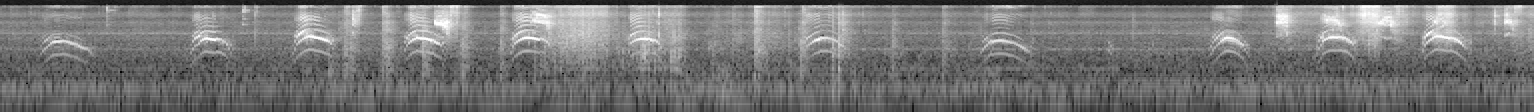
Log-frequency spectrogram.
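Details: Kitten meowing to attract cats: a run of high, arched meows, each rising then falling, spaced roughly one to two seconds apart, some short and clipped, with brief clicks and scratchy noises between calls.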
